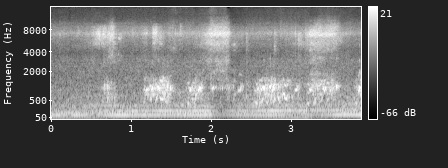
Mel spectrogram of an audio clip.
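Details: Domestic guinea pigs squeaking in short, bright bursts, roughly one every half second, some with high thin whistled edges, over a steady low electrical-sounding hum.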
